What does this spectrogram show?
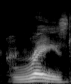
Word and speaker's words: Rays: guys don't know, but I've been calling him Rays. Please pronounce it like that, because when I first met Rays, I botched his name completely. And Q had to correct me multiple times, bro. It's just Rays.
